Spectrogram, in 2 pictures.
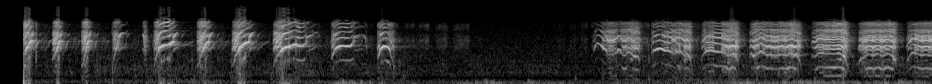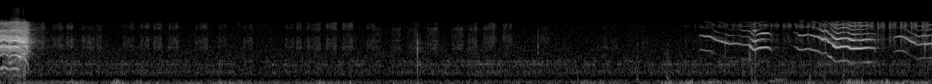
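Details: Coyote calling: a run of rapid, sharp, high yips for about four seconds, then a second dense burst of yips. After a quieter gap come wavering, sliding yelps near the end.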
